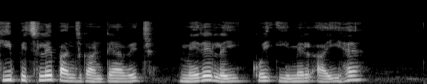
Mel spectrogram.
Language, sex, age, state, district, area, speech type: Punjabi, male, 30-45, Punjab, Mohali, urban, read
